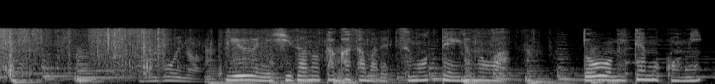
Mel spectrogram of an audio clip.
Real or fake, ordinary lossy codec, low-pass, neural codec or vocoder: real; none; 5.4 kHz; none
